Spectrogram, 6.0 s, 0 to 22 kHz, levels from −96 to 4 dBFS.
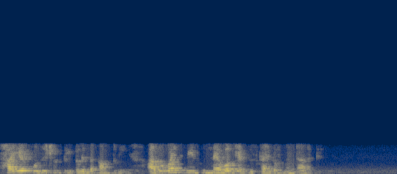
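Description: Throughout, the speech carries the Bluetooth CVSD headset codec's sound: a narrow line band from about 150 Hz to 3.7 kHz, consistent with a 64 kbps one-bit delta stream. The adaptive step lags loud, bright passages, so sibilants turn scratchy over a granular hiss. A spectrogram shows empty space above roughly 3.7 kHz and a grainy noise floor.

From 1.36 to 1.42 s, and again from 4.31 to 4.50 s, bit errors on a Bluetooth voice link add a brief rushing crackle. The error rate is around one percent, and each flipped bit's effect grows with the speech level but dies away quickly, so no loud clicks appear. The waveform shows fuzzy roughness rather than spikes, and the spectrogram shows diffuse speckled noise across the band.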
